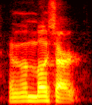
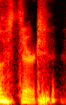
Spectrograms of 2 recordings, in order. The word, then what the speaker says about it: Mostert: Yeah, Raheem Mozart. Mozart. Wow. No. Mostert. Yeah, I said it first. I said it right first.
